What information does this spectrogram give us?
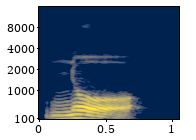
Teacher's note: If you're finding yourself making the R sound, the R, then if you want to build a British English accent, you want to practice not pronouncing the R, and you want to just make it an or sound.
